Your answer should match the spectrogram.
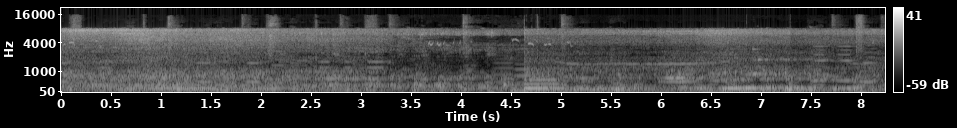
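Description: Caterpillar wheel loader's diesel engine running steadily as the machine carries a bucket of gravel, heard as a dense, continuous machinery noise.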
